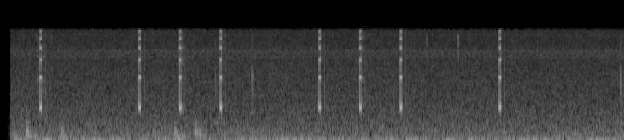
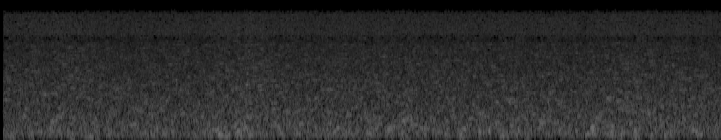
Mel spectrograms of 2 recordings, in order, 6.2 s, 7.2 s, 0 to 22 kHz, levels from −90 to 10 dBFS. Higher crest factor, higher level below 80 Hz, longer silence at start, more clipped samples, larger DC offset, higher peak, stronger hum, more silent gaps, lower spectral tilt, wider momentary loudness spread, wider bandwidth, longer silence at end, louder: first, 26 dB vs 14 dB; first, -50 dBFS vs -72 dBFS; about the same, 0.1 s vs 0 s; neither; neither; first, -10 dBFS vs -38 dBFS; neither; neither; second, -1 dB/octave vs -2.5 dB/octave; first, 16 LU vs 1 LU; second, 10.5 kHz vs 16.5 kHz; about the same, 0 s vs 0 s; first, -32 LUFS vs -52 LUFS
